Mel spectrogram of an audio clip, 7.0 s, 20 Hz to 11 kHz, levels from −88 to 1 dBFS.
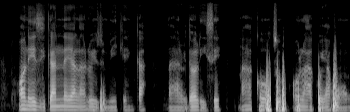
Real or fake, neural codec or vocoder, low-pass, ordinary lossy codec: fake; vocoder, 44.1 kHz, 128 mel bands every 512 samples, BigVGAN v2; 9.9 kHz; none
